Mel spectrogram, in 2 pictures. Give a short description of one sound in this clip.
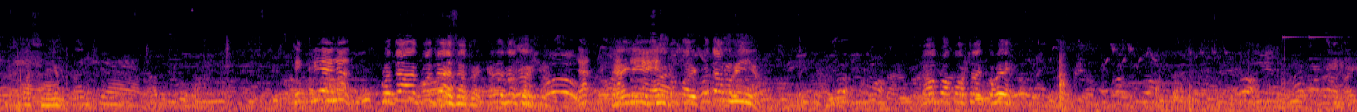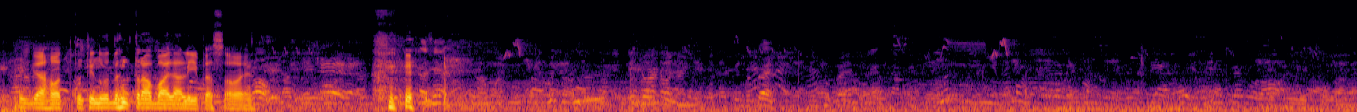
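Men talk outdoors, close by.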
